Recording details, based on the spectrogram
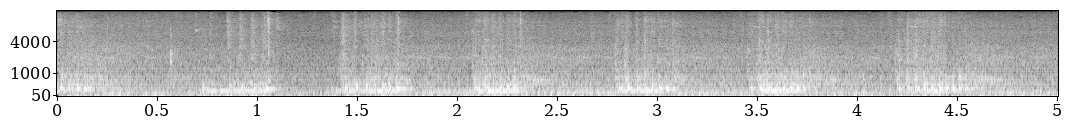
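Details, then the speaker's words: Honda Scoopy fuel-injected scooter after repair, idle now normal: repeated throttle blips about one a second rise cleanly and drop back without coughing or bogging; before the repair it hesitated under throttle and stalled after about a minute of idling. Normal revving. "sekarang kita coba gas nah udah enggak ada batuk-batuk ya nih"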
